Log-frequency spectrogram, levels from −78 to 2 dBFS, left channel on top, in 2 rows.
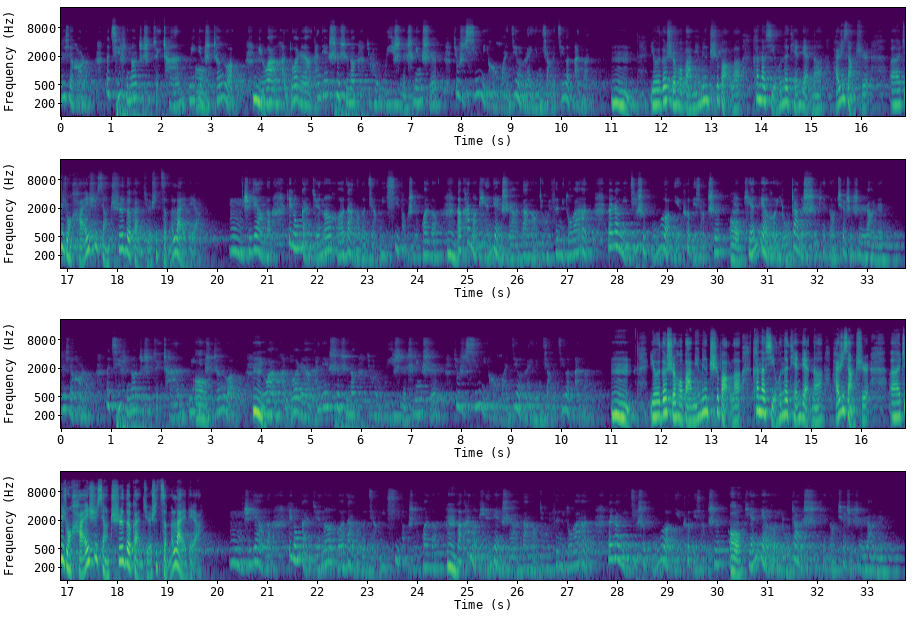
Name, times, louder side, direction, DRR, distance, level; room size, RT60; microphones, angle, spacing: voice 1, 0.0-10.6 20.2-33.3, left 2 dB, 60° left, 6 dB, 1.1 m, -35 dB
voice 2, 11.0-19.7 24.6-24.8 30.3-30.6, right 6 dB, 50° right, 16 dB, 0.3 m, -26 dB
13.0 x 9.5 x 4.8 m, 2.5 s
head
